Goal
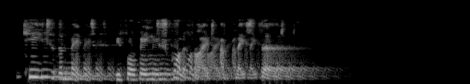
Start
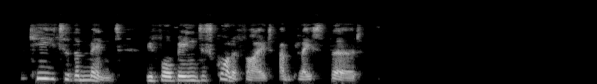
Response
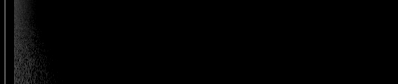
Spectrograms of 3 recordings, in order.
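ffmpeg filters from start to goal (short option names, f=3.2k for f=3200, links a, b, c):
-filter_complex "[0:a]asetrate=56007,aresample=44100,asplit=2[a][b];[b]adelay=120,lowpass=f=1.2k:p=1,volume=-5.5dB,asplit=2[c][d];[d]adelay=120,lowpass=f=1.2k:p=1,volume=0.5,asplit=2[e][f];[f]adelay=120,lowpass=f=1.2k:p=1,volume=0.5,asplit=2[g][h];[h]adelay=120,lowpass=f=1.2k:p=1,volume=0.5,asplit=2[i][j];[j]adelay=120,lowpass=f=1.2k:p=1,volume=0.5,asplit=2[k][l];[l]adelay=120,lowpass=f=1.2k:p=1,volume=0.5[m];[c][e][g][i][k][m]amix=inputs=6:normalize=0[n];[a][n]amix=inputs=2:normalize=0,alimiter=limit=-10.5dB:level=0:latency=1:release=290,volume=-5dB"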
